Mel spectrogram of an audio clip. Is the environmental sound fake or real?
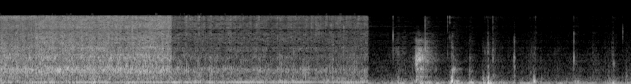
fake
